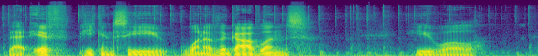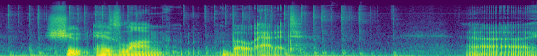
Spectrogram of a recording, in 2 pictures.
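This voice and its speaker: With a rumbling low, creaky voice, a man thinks aloud while running a solo tabletop roleplaying session. He muses casually and haltingly, often abandoning thoughts midway.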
